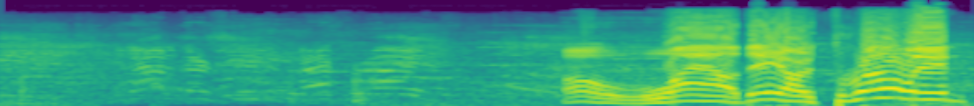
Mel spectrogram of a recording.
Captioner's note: crowd noise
